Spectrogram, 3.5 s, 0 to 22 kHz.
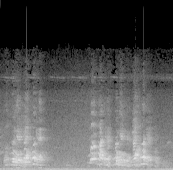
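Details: Salmon-crested cockatoo at Jurong Bird Park in Singapore, visited on February 14: three harsh, grating shrieks, one early and a close pair near the end, separated by a quiet gap, over a steady low hum.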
